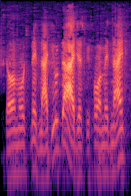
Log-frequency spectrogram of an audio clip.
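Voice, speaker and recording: A man's voice: medium pitch, lively intonation, moderate pace, lightly acted. An actor playing a gloating mad inventor in a 1930s radio drama, mock-polite and menacing as he savours his cruelty, on a noisy, muffled old recording. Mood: gloating, sadistic.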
